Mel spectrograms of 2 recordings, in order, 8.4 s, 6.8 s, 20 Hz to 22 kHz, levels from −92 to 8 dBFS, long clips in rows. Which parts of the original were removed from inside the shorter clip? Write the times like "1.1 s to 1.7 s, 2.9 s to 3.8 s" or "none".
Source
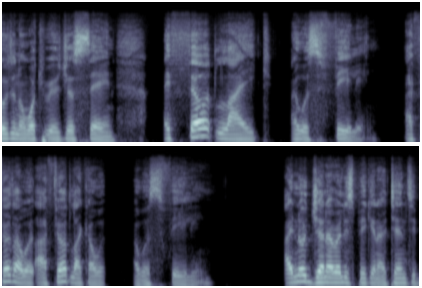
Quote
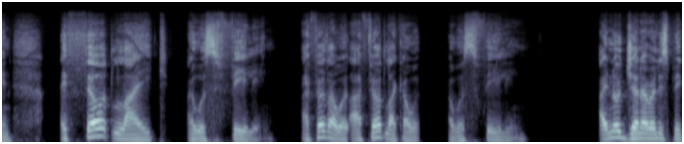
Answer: none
